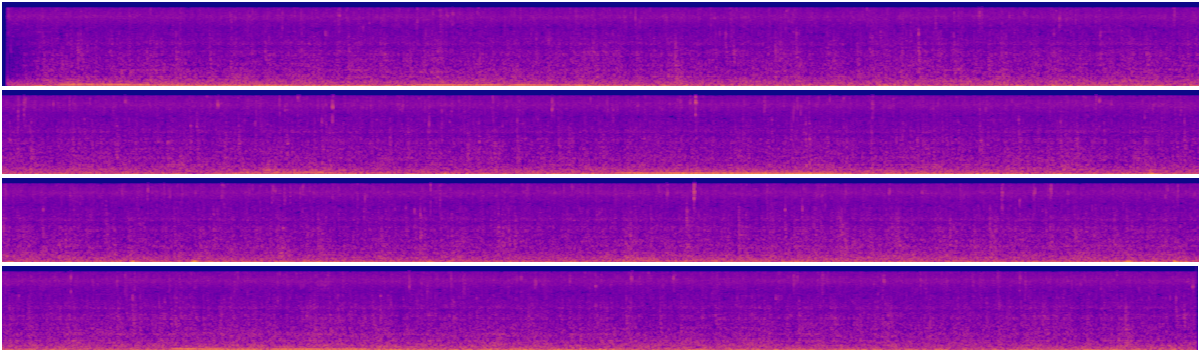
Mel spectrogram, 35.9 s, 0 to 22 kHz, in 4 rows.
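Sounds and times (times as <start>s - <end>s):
deep low rumble: 0.1s - 6.2s, 10.4s - 17.2s, 27.9s - 32.2s
steady rain hissing: 0.1s - 35.9s.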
